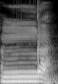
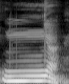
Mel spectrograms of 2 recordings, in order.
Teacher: नाक और मुख के सहारे बोले जाते हैं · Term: नासिक के व्यंजन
